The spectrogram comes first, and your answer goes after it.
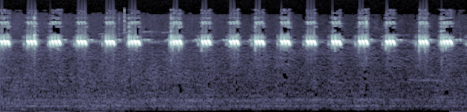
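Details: Field cricket singing in a neglected lawn: a steady series of short, high, pure chirps, about three to four per second, with one brief gap and no other sounds.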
